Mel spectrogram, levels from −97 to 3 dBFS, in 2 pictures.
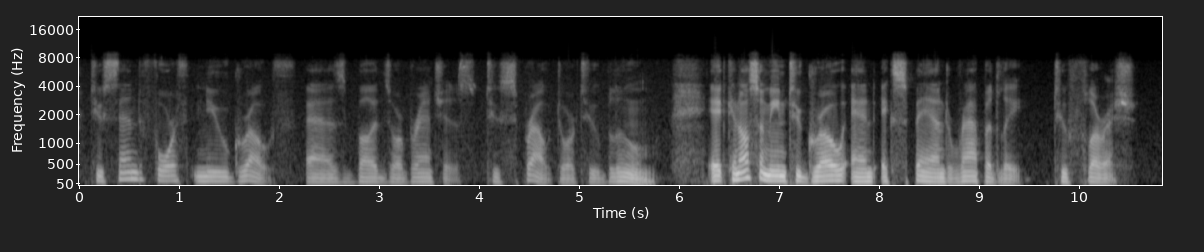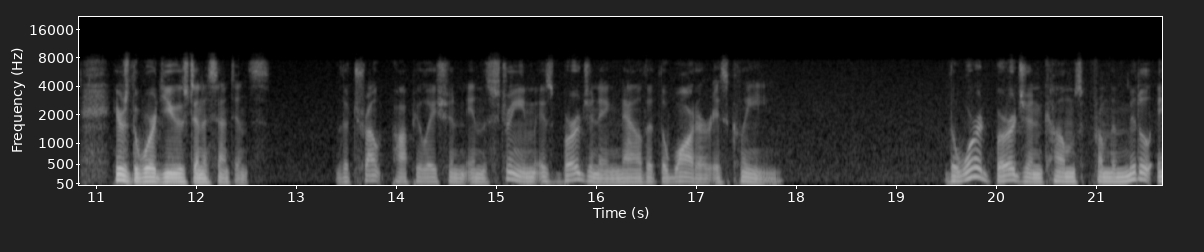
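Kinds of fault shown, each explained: Automatic gain falling: the automatic gain control judged the input too loud, or its background noise too strong, and lowered its gain gradually, starting just after "to sprout or to" at 5.35 s and settling by 11.88 s, before "in a". The speech begins loud and then sinks by about 6 dB over those six and a half seconds. The room noise sinks along with it, which sets this apart from the talker moving around 5.5 s and 12 s.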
